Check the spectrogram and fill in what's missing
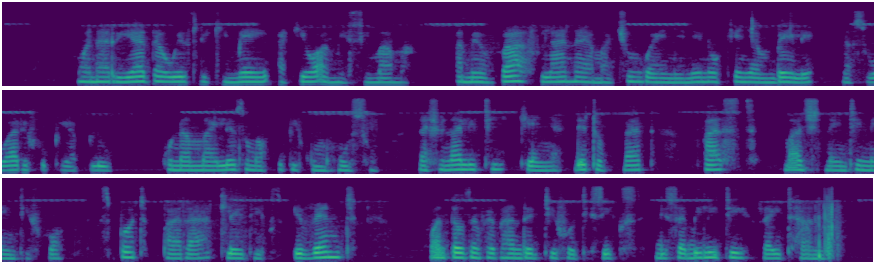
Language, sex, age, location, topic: Swahili, female, 18-24, Mombasa, education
